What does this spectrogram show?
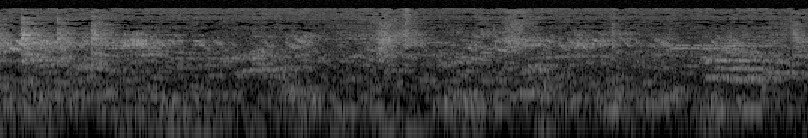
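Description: Faint bird calls and chirps over a low background hum.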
